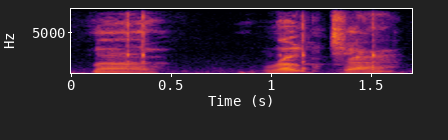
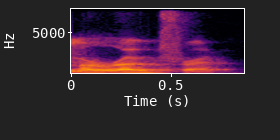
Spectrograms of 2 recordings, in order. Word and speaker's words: Mehrotra: Yours truly, Carlos Brown, Charles Edmond, and now our second guest, Malhotra. I think give me pronounce it for me, Mehrotra.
